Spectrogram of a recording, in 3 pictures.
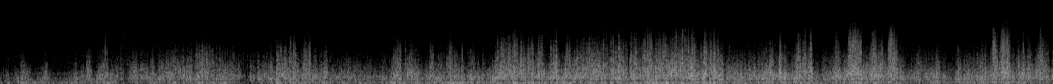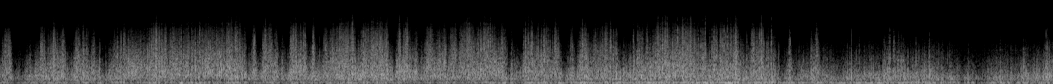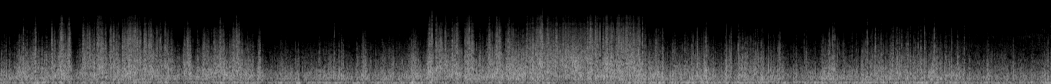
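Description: Wind buffeting the microphone from a moving vehicle, over the low rumble of the vehicle running along a wet road. The wind noise builds over the first dozen seconds and then swells and eases in gusts.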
